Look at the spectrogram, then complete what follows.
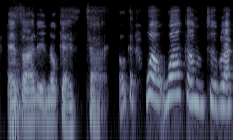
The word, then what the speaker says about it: Tiye: So now is your is this pronounced? Yes. Or Okay. Okay. Because I didn't know if it was two syllables and so I didn't. Okay. Ty.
